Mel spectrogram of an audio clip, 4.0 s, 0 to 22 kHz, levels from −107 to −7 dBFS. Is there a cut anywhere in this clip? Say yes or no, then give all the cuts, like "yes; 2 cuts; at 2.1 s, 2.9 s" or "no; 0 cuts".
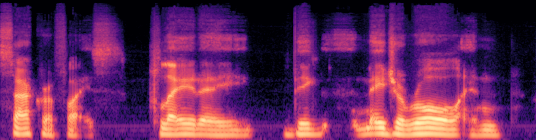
no; 0 cuts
